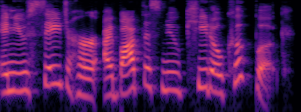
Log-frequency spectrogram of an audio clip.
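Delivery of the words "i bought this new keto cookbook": question-like rising pitch on cookbook. Telling a friend about a new keto cookbook: question-like rise on cookbook. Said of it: "at the end of the statement, you have an intonation of asking a question".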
